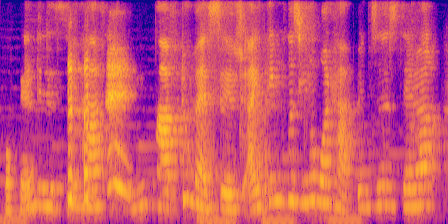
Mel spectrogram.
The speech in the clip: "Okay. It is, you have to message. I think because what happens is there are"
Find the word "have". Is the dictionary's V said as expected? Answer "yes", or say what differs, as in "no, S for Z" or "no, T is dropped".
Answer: no, F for V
